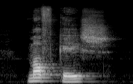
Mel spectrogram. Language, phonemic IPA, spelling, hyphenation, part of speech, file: Dutch, /ˈmɑf.keːs/, mafkees, maf‧kees, noun, Nl-mafkees.ogg
- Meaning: weirdo, goofball, nutjob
